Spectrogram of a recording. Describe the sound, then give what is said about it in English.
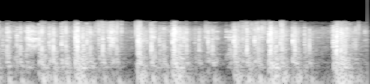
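Rapid, rhythmic thumping of a punching bag being hit in quick flurries by a composer exercising in a home gymnasium of a penthouse overlooking the Hudson River, with brief pauses between bursts, fairly loud with no talking. “I was just punching the bag and... Here, listen to this.”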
